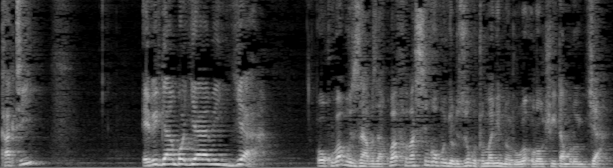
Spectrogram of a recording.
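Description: A man's voice: on the high side, animated, quick pace, darkish tone, reverberant, a little hiss or hum. A middle-aged Ugandan man hosting a casual live commentary on video clips, recorded on a phone in a small room. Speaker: host. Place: small plain room indoors.

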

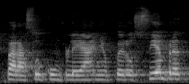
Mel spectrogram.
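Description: A woman's voice: on the high side, steady tone, normal speed, gravelly. A woman playing a university-student daughter who defends her heartfelt gift. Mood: defensive. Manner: defensive, pleading. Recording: roomy echo.

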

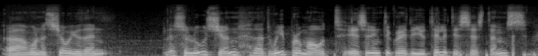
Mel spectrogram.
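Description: A company founder in his thirties from Iceland gives a conference room presentation with a handheld mic. He speaks at medium pitch in an Icelandic accent, earnest but halting and full of ums.

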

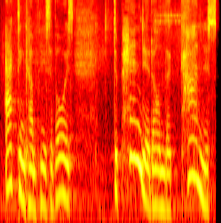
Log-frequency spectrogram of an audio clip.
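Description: A woman's voice: on the low side, big pitch swings, fairly quick, slight background noise. An actress in her forties playing an effusive, theatrical director of an amateur troupe in a television drama. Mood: earnest, wheedling.

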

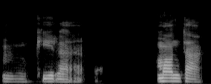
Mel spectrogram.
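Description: A male student reading vocabulary aloud in class, halting and hesitant, often pausing on fillers. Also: mid-range voice, level tone, gravelly, dry recording, clean studio sound.

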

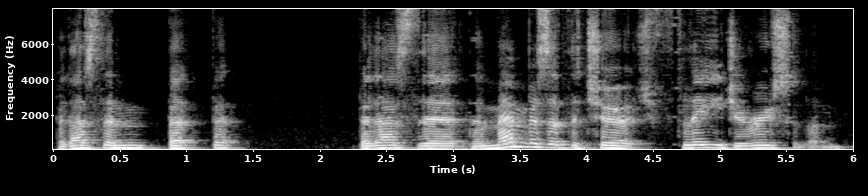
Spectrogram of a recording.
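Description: Older male preacher, Welsh English accent, slow and sincere, self-correcting; home-recorded sermon, close phone mic. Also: a little high. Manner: slow, earnest, with frequent restarts. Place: small room at home, indoors. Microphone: phone or webcam close in front.

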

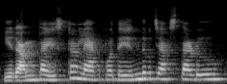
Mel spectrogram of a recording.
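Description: A woman's voice: a little high, moderate pace, natural voice. A woman voicing a middle-aged mother who coaxes and pleads with her husband, in an audio story. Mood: pleading. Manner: coaxing, pleading.

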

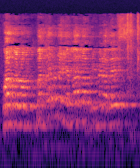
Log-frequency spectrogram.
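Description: A man's voice: very high-pitched, fairly quick, a bit bright, slight background noise. A man preaching a sermon at a church service, telling the story with expression and asking the listeners questions. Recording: echoey church hall, mic at a distance.

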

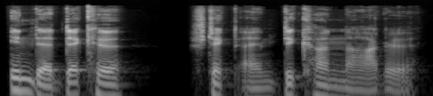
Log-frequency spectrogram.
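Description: Lively low-voiced male storyteller. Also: slow. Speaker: narrator. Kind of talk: storybook narration.

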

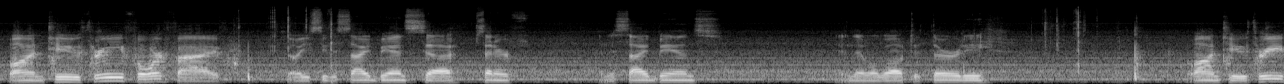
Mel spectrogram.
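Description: A deep-voiced man in an indoor electronics workshop presents his radio repair work at an unhurried pace, holding the camera himself. His hands-on demo is casual, full of workbench slang and thinking out loud, over some background noise.

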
